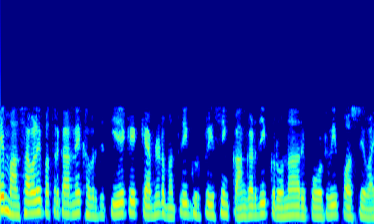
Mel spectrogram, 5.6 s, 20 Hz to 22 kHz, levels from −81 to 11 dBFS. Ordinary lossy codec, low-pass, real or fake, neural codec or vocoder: MP3, 32 kbps; 3.6 kHz; real; none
